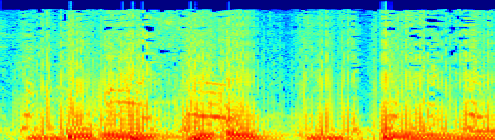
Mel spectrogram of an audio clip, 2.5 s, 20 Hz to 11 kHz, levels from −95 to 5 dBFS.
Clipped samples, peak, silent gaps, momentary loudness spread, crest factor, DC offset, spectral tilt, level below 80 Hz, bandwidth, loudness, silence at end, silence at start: under 0.1%; 0 dBFS; none; 7 LU; 10 dB; under 0.1%; -6.5 dB/octave; -16 dBFS; 9 kHz; -12 LUFS; 0 s; 0 s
